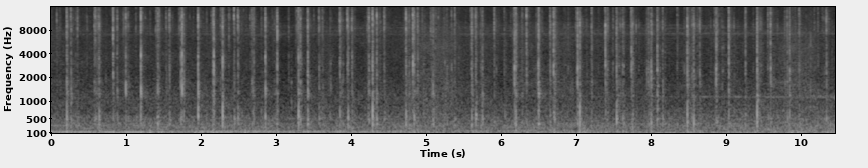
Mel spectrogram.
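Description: Fingertips tap steadily on the white plastic keyboard of a small laptop resting on a green metal mesh picnic table outdoors. Sharp, rapid clicks ring out in an uneven typing rhythm over a steady low hum.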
